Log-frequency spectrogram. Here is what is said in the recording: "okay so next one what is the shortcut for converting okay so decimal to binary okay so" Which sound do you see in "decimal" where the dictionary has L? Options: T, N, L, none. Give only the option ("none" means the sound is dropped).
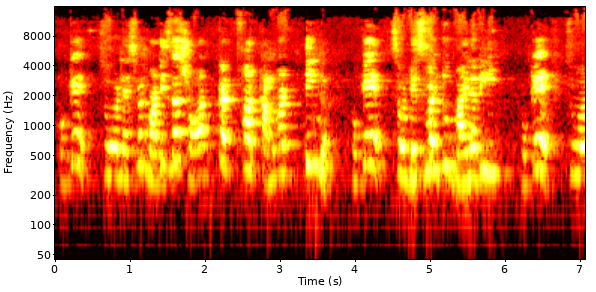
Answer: N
